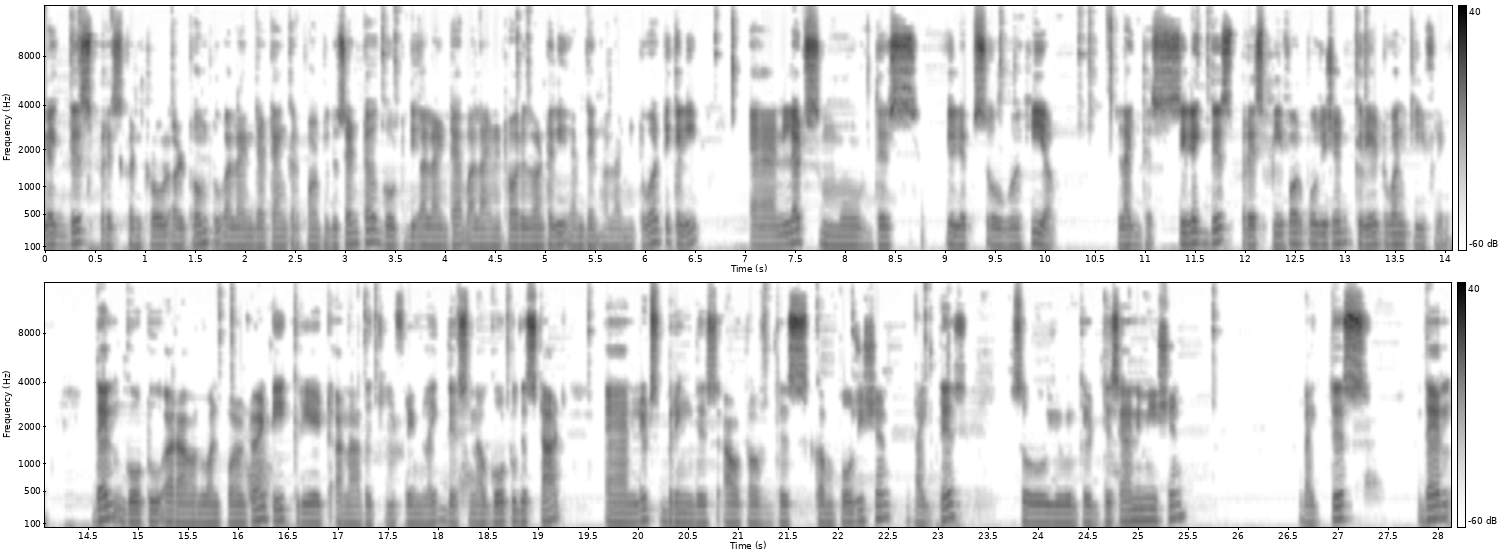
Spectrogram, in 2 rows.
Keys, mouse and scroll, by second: 1.4 ctrl+alt+Home, 3.3 click, 6.1 v, 6.6-10.3 drag, 12.2 p, 13.0 click, 14.2 =, 15.7-23.0 drag, 23.0 space, 25.7-28.1 drag.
